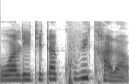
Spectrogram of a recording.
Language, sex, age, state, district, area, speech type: Bengali, female, 18-30, West Bengal, Jhargram, rural, spontaneous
